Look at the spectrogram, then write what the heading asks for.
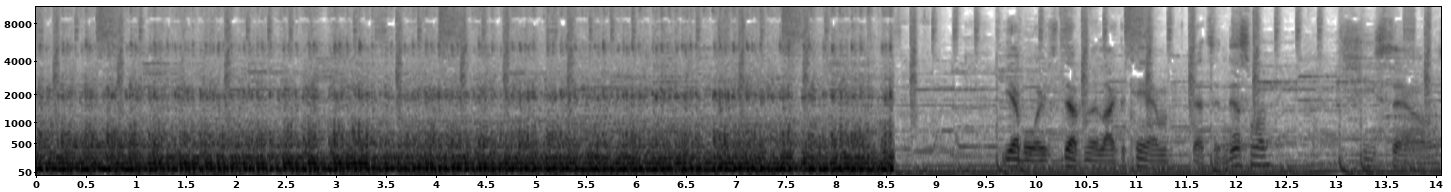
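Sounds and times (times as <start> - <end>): engine exhaust idling: 0.0 - 14.0.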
